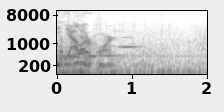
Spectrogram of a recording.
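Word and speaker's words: Gjallarhorn: am the bearer of gallaghorn here although I believe the pronunciation is supposed to be yellow horn but you know who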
